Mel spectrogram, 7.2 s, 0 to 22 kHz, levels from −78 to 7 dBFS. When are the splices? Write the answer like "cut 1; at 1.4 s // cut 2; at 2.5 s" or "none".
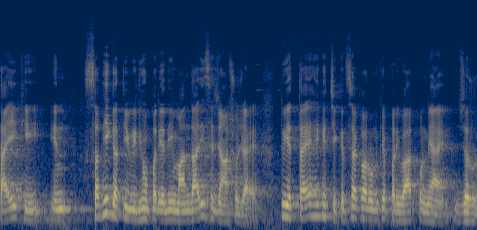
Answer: none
